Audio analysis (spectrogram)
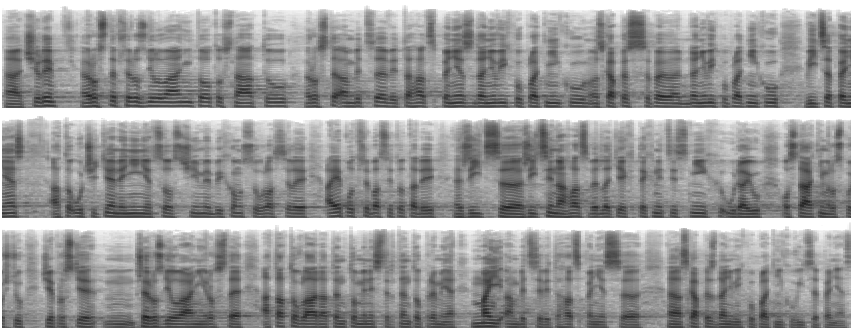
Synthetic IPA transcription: t͡ʃɪlɪ | ɾo̞st̪ɛpr̥ɛɾo̞zɟɛlo̞vaːɲiːt̪o̞ɦo̞t̪o̞st̪aːt̪u | ɾo̞st̪ɛʔambɪt͡sɛvɪt̪aɦat̪spɛɲɛsdaɲoviːxpoplat̪ɲikuːskapɛsdaɲo̞viːxpo̞plat̪ɲikuː | viːt͡sɛpɛɲɛs | ʔat̪o̞uɾt͡ʃɪcɛnɛɲiːɲɛt͡so̞st͡ʃiːmːɪbɪxo̞mso̞wɦlasɪlɪʔajɛpo̞t̪r̥ɛbasɪt̪o̞t̪adɪ | riːt͡sriːt͡sɪnaɦlasvɛdlɛcɛxt̪ɛxnɪt͡sɪsɲiːxʔuːdajuː | ʔo̞st̪aːt̪ɲiːmɾo̞spo̞t͡ʃt̪u | ʒ̥ɛpɾo̞scɛpr̥ɛɾo̞zɟɛlovaːɲiːɾo̞st̪ɛʔa̰t̪at̪o̞vlaːdat̪ɛnt̪o̞mɪnɪst̪rt̪ɛnt̪o̞pɾɛmɪjɛɾmajiːʔambɪt͡sɪvɪt̪aɦlat̪spɛɲɛs | skapɛzdaɲo̞viːxpo̞plat̪ɲiːkuːviːt͡sɛpɛɲɛ̰s

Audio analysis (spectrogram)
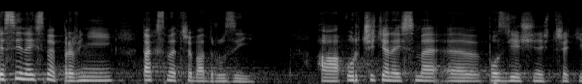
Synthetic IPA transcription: jɛsɪnɛjsmɛpr̩vɲiːt̪aksmɛt̪r̝̥ɛbad̪ɾuziː | ʔaʔuɾt͡ʃɪcɛnɛjsmɛpo̞zɟɛjʃiːnɛʃt̪r̥ɛcɪ

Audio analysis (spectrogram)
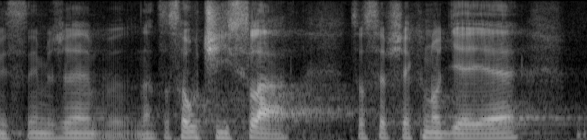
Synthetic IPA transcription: ɪslimʒɛnat̪oso̞wt͡ʃiːsla | t͡so̞sɛfʃɛxno̞ɟɛjɛ

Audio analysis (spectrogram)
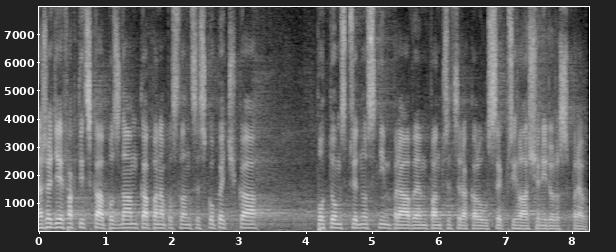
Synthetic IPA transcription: naraɟɛjɛfakt̪ɪt͡skaːpo̞znaːmkapanapo̞slant͡sɛsko̞pɛt͡ʃka | po̞t̪o̞mspr̝̥ɛdno̞st̪ɲiːmpɾaːvɛmpanpr̥ɛt̪t͡sɛdakalo̞wsɛk̚pr̥ɪɦlaːʃɛniːdo̞ɾo̞spɾavɪ

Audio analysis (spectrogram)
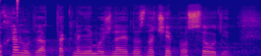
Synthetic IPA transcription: oxɾanudat̪ːaknɛɲimo̞ʒnɛːjɛdno̞znat͡ʃɲɛpo̞so̞wɟɪt̪̚

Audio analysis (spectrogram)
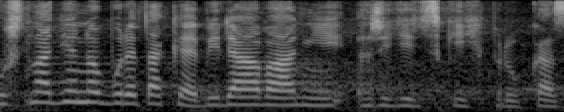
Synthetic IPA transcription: usnadɲɛno̞budɛt̪akɛːvɪdaːvaːɲiːr̝ɪɟɪt͡skiːxpɾuːkaz

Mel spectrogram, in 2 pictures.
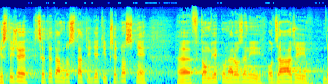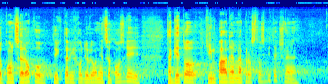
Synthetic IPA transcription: jɛst̪liʒɛxt͡sɛt̪ɛt̪amdost̪at̪ːiɟɛcipr̝̥ɛd̪nost̪ɲɛ | ft̪omvjɛkunaɾozɛniːʔod̪zaːr̝iːd̪okont͡sɛɾokut̪ikt̪ɛɾiːxoɟilioɲɛt͡sopozɟɛji | t̪aɡjɛt̪ocimpaːdɛmnapɾost̪ozbit̪ɛt͡ʃnɛː

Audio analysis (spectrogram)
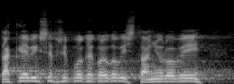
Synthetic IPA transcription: t̪akiabɪxsɛpr̥ɪpojlkɛkolɛɡovɪst̪aɲuɾovɪ

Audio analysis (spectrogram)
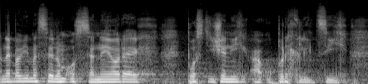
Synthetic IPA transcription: nɛbaviːmɛsɛjɛnomʔosɛnɪo̞ɾɛxpo̞scɪʒɛniːxaʔupr̩xliːt͡siːx

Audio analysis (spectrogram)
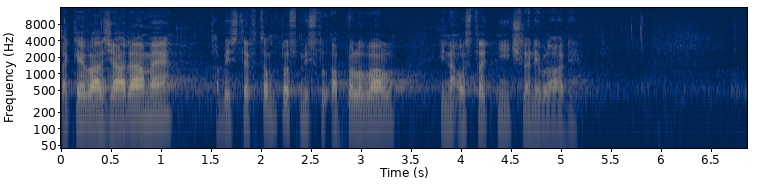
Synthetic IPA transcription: t̪akɛːvaːzʒaːdaːmɛʔabɪst̪ɛft̪o̞mt̪o̞smɪsluʔapɛlo̞valʔɪnaʔo̞st̪at̪ɲiːt͡ʃlɛnɪvlaːdɪ

